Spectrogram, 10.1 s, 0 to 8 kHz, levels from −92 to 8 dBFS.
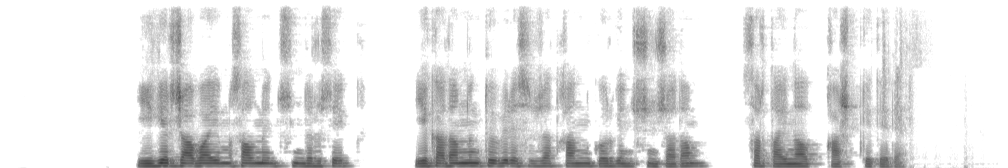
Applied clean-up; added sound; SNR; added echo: neural mask model DeepFilterNet 3.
